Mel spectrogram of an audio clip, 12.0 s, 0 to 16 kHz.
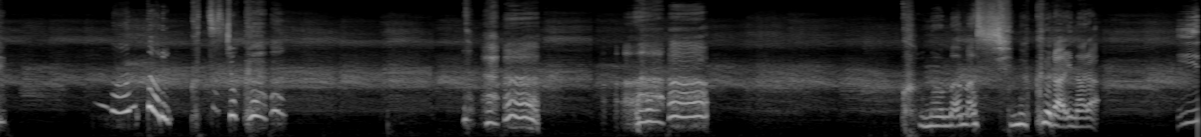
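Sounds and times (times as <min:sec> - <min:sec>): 
speech: 0:01.6 - 0:03.0, 0:04.9 - 0:05.4, 0:09.2 - 0:11.2, 0:11.8 - 0:12.0
crows cawing harshly: 0:01.7 - 0:09.8, 0:11.0 - 0:12.0.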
